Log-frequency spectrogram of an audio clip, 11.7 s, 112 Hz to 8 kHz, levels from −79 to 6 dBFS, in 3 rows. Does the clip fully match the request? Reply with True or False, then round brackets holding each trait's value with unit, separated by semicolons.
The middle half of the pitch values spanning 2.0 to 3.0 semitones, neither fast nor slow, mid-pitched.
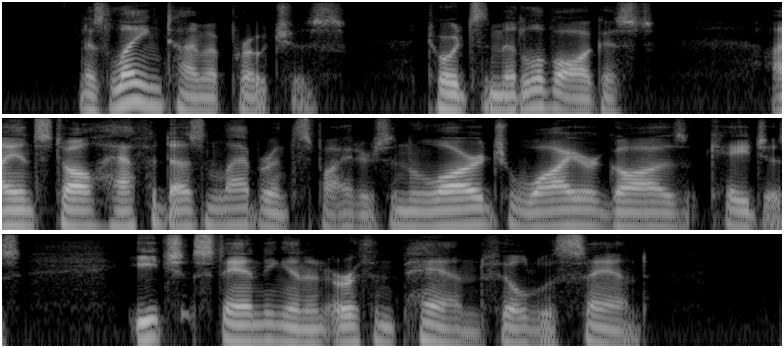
False (2.5 semitones; 155 wpm; 115 Hz)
